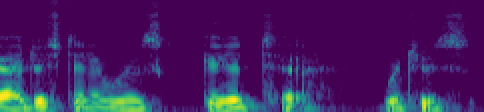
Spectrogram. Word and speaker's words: Goethe: And the way I just did it was Goethe, which is, it may sound almost like there's an R there, but it's this strange German pronunciation of the OE.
